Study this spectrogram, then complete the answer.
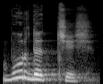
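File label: "бурдӧдчысь", Komi, female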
